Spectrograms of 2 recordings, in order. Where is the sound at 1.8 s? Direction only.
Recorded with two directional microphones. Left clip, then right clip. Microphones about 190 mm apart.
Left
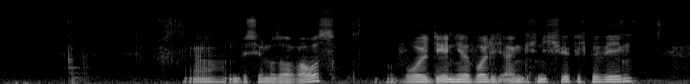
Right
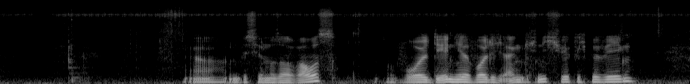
15° right (ahead or behind).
